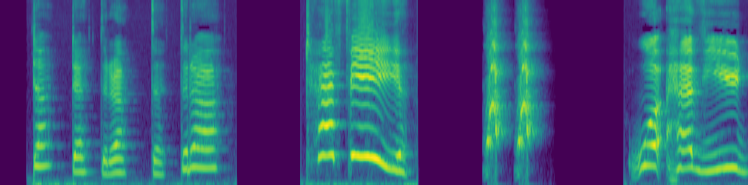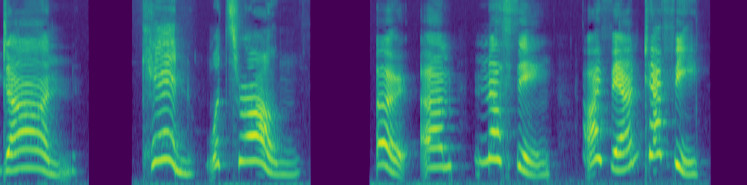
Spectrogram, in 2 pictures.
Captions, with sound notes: Da, da, da da-daaaa... Taffy!!!!! (Taffy barks) What have you done!!! Ken! What’s wrong? Oh, umm...nothing I found Taffy!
